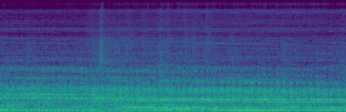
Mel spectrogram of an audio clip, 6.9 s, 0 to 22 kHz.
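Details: New Bosch Serie 4 EcoSilence washer, technician-installed with transit screws removed, during spin: steady low rumble and droning hum under faint irregular clatter from drum/spindle, brushless motor quiet; 400–1400 rpm, loaded or empty, cause unknown.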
